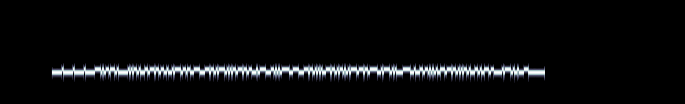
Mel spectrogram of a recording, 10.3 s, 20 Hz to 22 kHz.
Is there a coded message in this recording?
Yes: RTTY (45.45 baud, 170 Hz shift) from 0.8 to 8.2 s, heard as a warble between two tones, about 1360 Hz centre. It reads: SU PELO ES CORTO Y DE TEXTURA SUAVE.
